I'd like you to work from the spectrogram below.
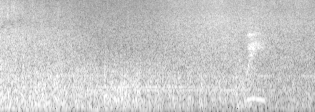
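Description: A thunderstorm in the video game Life is Strange, a loud, continuous rumbling roar of thunder, wind and rain that fills the whole stretch, with a faint voice-like tone briefly rising above it.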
